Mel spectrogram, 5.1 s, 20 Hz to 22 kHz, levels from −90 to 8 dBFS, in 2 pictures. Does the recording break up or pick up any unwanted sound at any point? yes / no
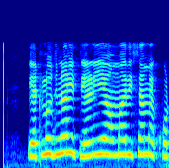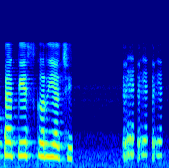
yes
